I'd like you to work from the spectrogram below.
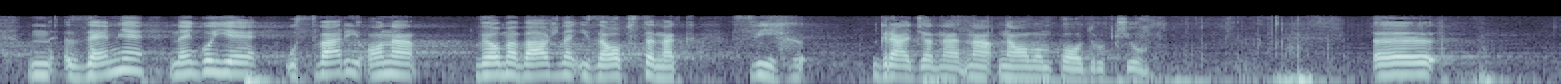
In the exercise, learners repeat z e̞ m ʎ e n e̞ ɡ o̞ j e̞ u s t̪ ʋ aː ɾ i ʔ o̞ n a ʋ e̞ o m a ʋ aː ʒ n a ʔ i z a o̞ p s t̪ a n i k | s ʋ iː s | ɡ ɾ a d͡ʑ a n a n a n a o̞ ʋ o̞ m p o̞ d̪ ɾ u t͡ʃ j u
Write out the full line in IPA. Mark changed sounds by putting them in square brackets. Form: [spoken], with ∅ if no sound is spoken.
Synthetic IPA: z e̞ m ʎ e n e̞ ɡ o̞ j e̞ u s t̪ ʋ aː ɾ i ʔ o̞ n a ʋ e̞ o m a ʋ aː ʒ n a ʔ i z a o̞ p s t̪ a n [a] k | s ʋ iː [x] | ɡ ɾ a d͡ʑ a n a n a n a o̞ ʋ o̞ m p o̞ d̪ ɾ u t͡ʃ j u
